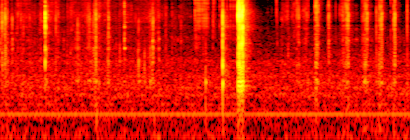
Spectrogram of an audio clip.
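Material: Plastic.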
